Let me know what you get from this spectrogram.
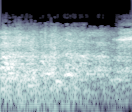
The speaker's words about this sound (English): What's that? Oh, that's Arthur, my goat.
